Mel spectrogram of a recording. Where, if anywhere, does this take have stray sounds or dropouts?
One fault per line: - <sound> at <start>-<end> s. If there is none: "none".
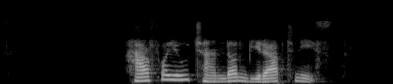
none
